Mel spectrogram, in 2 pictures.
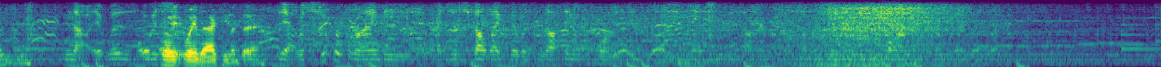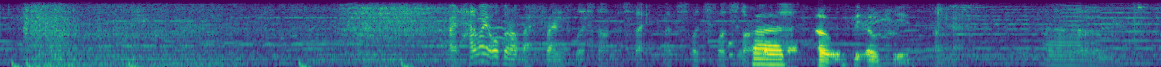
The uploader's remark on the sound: This episode we talk all things MMO's while playing FFXIV. We are working on the audio issues from this episode, but it starts to level out later on.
